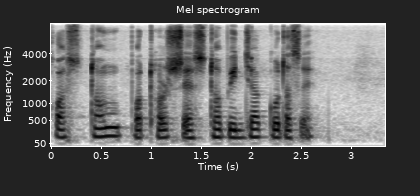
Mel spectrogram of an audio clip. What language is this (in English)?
Assamese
